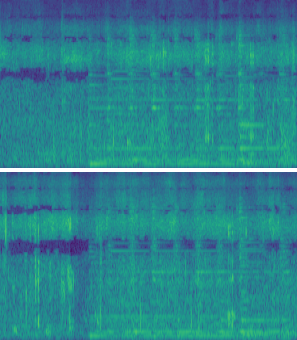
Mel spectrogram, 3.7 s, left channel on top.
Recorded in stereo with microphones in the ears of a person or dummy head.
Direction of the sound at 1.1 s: 35° left (ahead or behind).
